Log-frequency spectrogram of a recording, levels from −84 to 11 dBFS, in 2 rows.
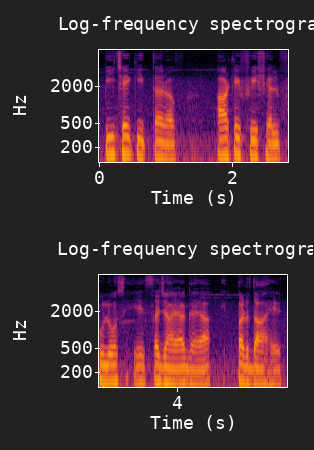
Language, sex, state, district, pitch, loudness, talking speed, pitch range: Hindi, male, Uttar Pradesh, Lalitpur, 120 Hz, -17 LUFS, 105 wpm, 110-130 Hz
